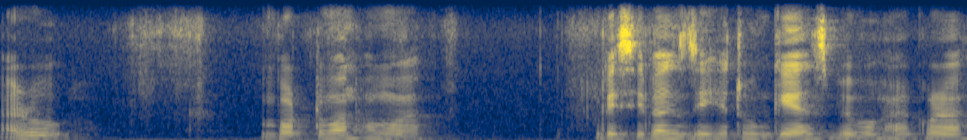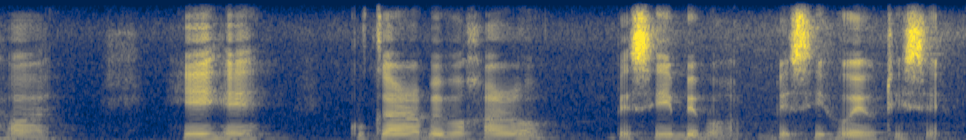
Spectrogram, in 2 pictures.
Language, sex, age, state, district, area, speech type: Assamese, male, 18-30, Assam, Sonitpur, rural, spontaneous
